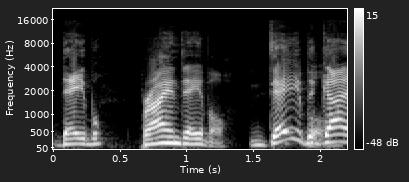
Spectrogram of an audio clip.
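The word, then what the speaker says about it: Daboll: From what I can tell, Dayball is sort of an unliked character. So why do we call him Dayball? Because the guy called in called him Dayball. How do you say his name? Dable.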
